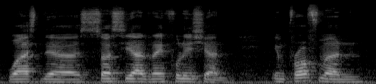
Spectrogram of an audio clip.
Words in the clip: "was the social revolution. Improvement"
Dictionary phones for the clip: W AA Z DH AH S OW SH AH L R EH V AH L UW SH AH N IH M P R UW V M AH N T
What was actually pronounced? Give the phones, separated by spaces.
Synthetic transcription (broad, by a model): W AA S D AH S OW S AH L R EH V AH L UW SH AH N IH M P R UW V M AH N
